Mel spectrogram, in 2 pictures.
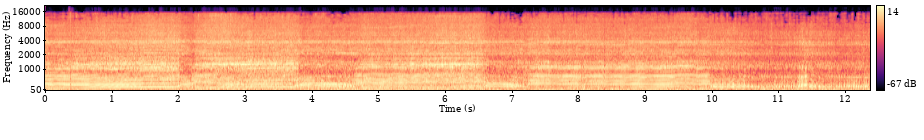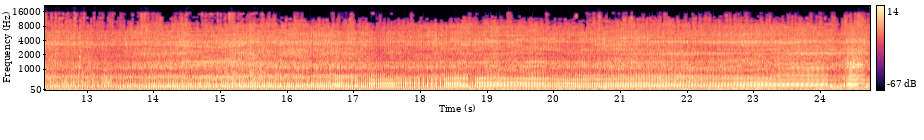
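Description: A Yamaha YZ250F four-stroke dirt bike is ridden hard, with its engine loud and close throughout, revving up and down in repeated climbing pulls, with clatter and steady roar, no voices.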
